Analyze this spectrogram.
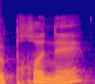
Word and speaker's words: prenais: So same thing here, final S not pronounced. Je prenais, tu prenais, il prenait, final T not pronounced.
